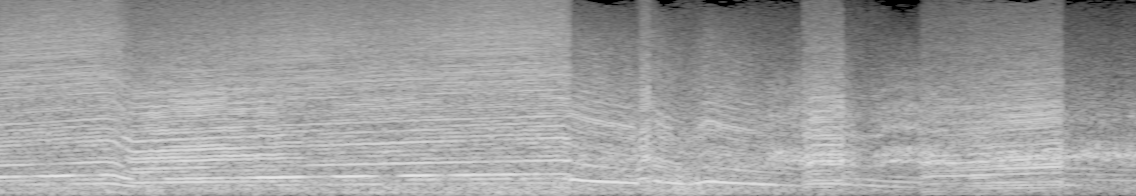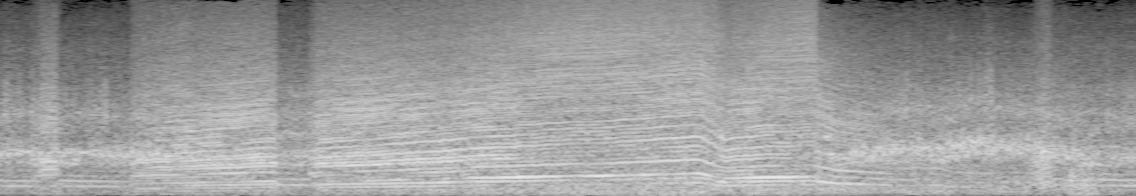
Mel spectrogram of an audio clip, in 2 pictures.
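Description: A racing car engine roars loudly, rising in pitch and dropping sharply with each gear change.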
